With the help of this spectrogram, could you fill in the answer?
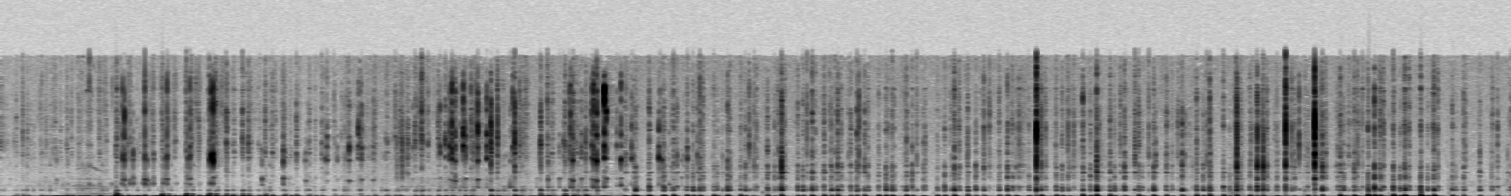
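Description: Long white nails tap rapidly and steadily, close to the microphone, on a hollow, empty pale pink matte ceramic mug with a handle and printed lettering. The taps are quick, dry ticks with a deep thump under each one and a faint mid-pitched ring that dies away almost at once. They come in dense bursts that swell and ease over the whole clip.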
